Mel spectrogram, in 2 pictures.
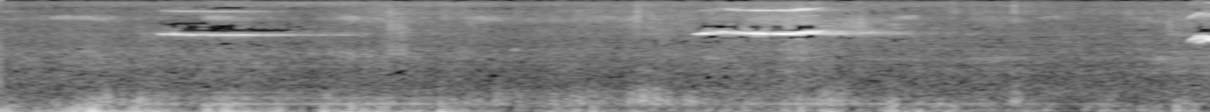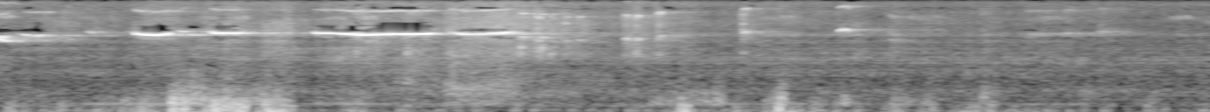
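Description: A bird giving high, steady whistled notes in three spells, the last and longest about six seconds in. Underneath is an irregular low rumble of wind buffeting the microphone, loudest around seven seconds in.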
